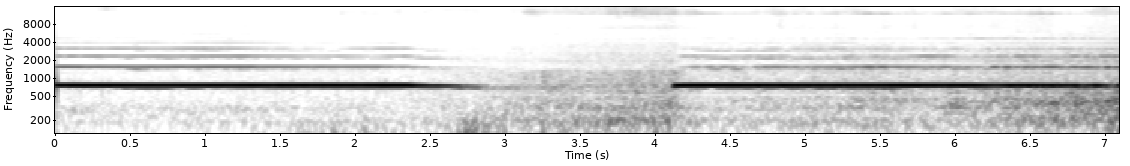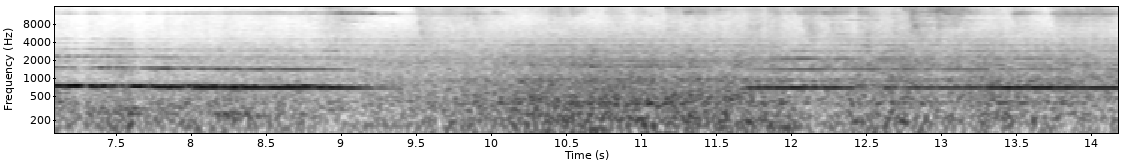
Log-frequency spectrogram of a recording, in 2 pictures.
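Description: Indian Railways WAG-7 electric locomotive's horn sounding two long blasts as it approaches, the second one dropping slightly in pitch as the locomotive passes. Then the freight wagons roll by with a rumble and wheel clatter, and a horn sounds again, steady and a little lower, near the end.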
